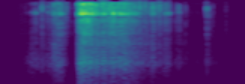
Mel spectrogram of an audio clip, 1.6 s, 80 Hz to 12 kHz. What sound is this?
marbles - 15cm ceramic bowl - shaking bowl ~10% full - ~13mm marbles 01
Shaking a 15cm diameter ceramic bowl about 10% full of approximately 13mm diameter glass marbles.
